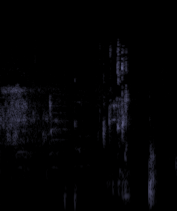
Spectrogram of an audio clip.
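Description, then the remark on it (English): Someone takes a quick swig of water: a few soft wet squelches and clicks, then a distinct gulp or two. Quiet overall, with no talking. “Sorry, I keep taking swigs of water.”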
